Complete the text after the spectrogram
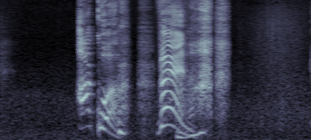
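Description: A young man shouts out.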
